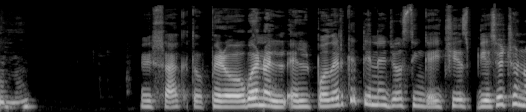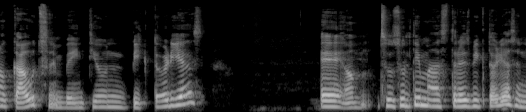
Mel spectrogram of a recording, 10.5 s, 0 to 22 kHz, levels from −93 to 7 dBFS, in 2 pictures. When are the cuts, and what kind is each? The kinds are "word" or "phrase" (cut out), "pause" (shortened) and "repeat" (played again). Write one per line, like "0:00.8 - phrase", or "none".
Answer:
0:04.7 - phrase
